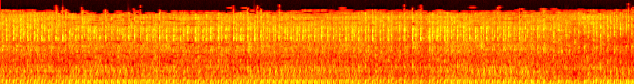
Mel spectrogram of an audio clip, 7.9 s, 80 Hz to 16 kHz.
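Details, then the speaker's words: 2010 Honda Shadow Phantom after cleaning the fuel tank and fuel pump: steady, even low burble with no misses, surges or knocks; revs better; normal idle. "so there we go now we got kind of a steady idle going so i think that sounds a lot better it revved a lot better"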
